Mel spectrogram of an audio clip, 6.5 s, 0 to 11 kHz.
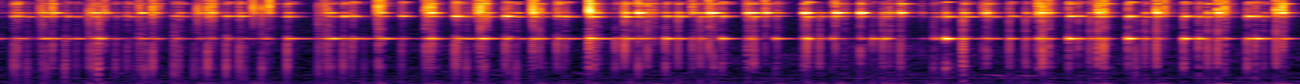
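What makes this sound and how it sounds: An empty turquoise embossed glass tumbler is held up and tapped with long nails on its sides and base. A rapid, continuous stream of light, bright clinks rings briefly around a steady tone near 2.3 kHz with high overtones, and almost no low end.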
